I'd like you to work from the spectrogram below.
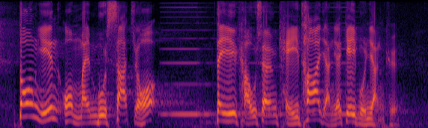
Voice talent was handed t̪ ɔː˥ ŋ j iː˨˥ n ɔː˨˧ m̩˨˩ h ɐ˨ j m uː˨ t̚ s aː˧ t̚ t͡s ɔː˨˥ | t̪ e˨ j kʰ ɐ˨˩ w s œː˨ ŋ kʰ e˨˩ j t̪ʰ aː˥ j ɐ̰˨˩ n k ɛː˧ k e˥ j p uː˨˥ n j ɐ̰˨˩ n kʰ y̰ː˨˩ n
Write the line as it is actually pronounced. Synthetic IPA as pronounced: t̪ ɔː˥ ŋ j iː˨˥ n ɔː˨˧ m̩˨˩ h ɐ˨ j m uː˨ t̚ s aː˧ t̚ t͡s ɔː˨˥ | t̪ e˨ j kʰ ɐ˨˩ w s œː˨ ŋ kʰ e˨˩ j t̪ʰ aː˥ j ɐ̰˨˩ n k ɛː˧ k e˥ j p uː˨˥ n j ɐ̰˨˩ n kʰ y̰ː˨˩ n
